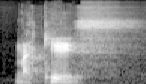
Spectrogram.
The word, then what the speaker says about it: Makis: I mispronounce your nickname, Makis. Is that how you say it? You have to teach me next time. Oh yeah, the tone goes on the first syllable. Makis.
